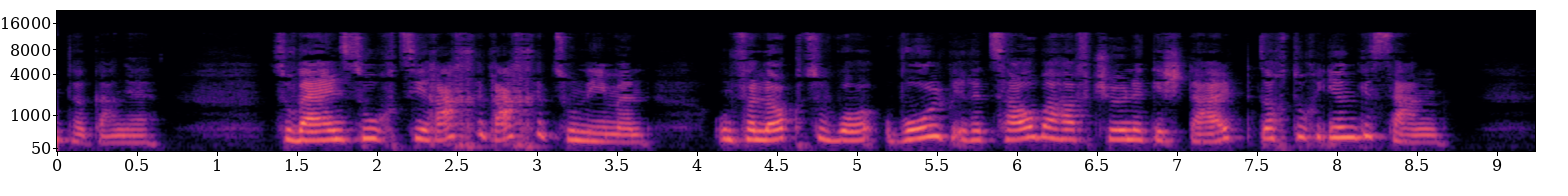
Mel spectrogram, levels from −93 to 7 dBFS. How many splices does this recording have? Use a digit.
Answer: 3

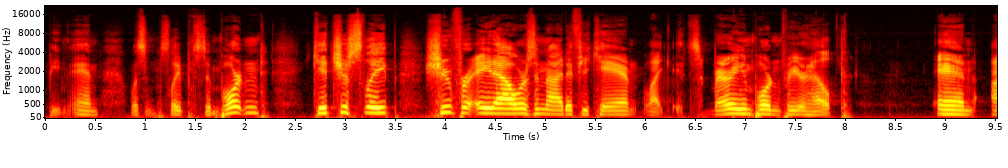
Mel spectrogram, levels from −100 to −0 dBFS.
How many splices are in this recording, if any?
0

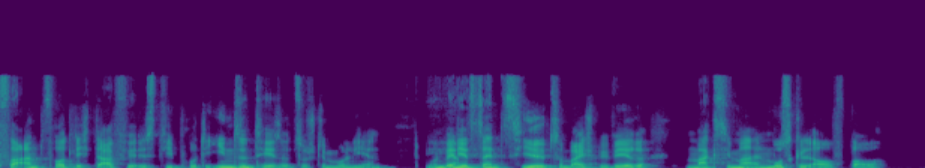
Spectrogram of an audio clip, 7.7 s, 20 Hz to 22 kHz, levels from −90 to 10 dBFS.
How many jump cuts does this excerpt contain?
0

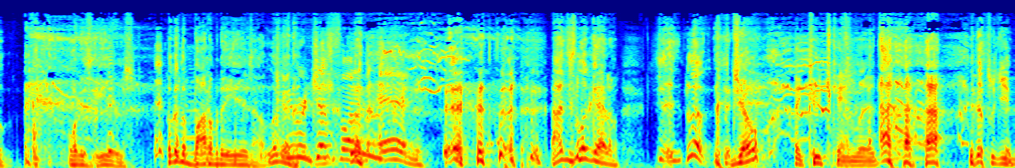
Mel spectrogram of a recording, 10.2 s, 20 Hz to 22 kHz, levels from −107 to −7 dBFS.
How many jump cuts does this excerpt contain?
5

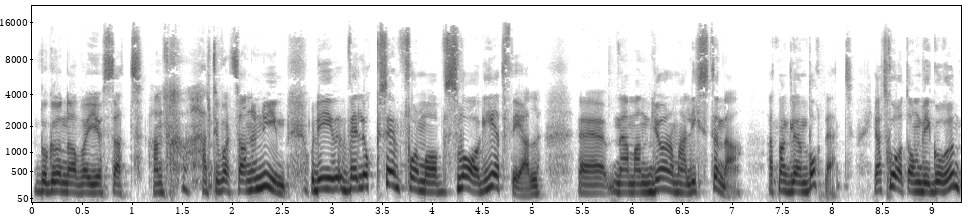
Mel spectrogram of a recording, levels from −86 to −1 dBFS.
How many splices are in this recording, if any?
2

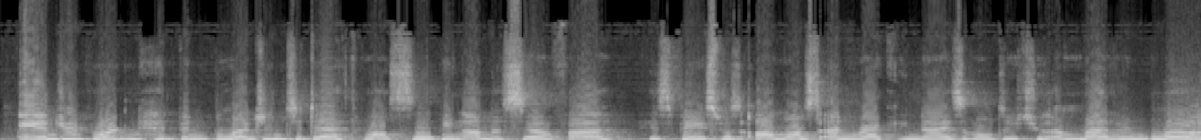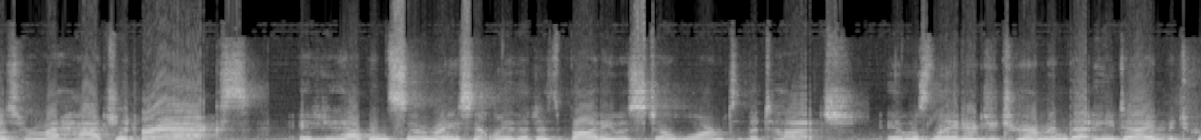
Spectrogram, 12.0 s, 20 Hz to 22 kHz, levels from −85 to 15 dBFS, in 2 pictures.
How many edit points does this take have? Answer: 0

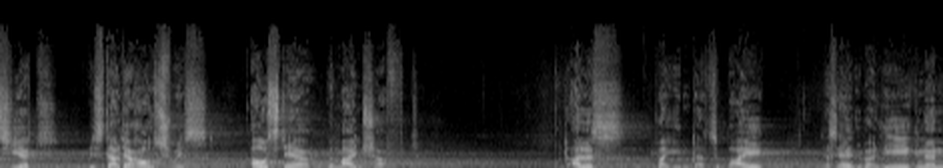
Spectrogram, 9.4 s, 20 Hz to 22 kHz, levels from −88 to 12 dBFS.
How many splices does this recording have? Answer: 3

